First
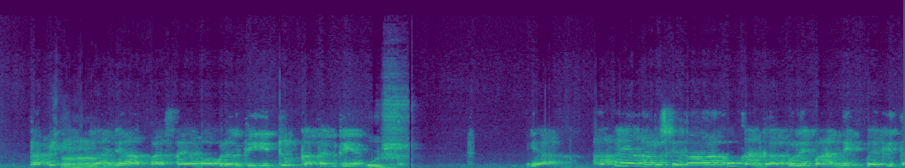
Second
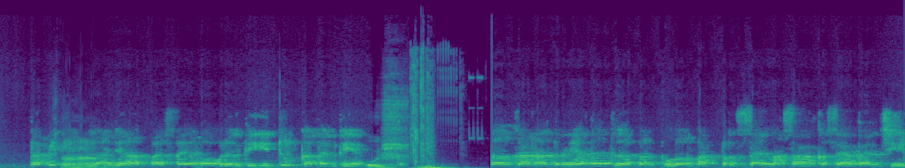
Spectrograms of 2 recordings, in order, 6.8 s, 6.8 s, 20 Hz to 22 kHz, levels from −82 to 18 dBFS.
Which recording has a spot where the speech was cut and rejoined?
second; 1 cut; at 3.5 s

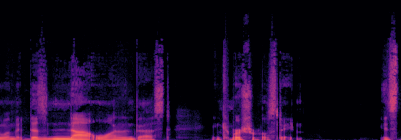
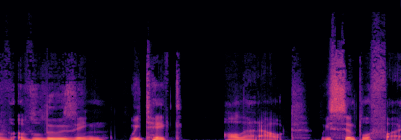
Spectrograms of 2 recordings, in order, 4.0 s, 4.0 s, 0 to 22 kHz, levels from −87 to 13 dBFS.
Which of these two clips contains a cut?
second; 2 cuts; at 1.1 s, 3.0 s

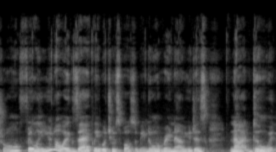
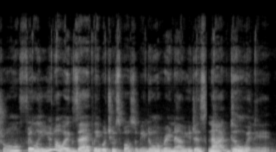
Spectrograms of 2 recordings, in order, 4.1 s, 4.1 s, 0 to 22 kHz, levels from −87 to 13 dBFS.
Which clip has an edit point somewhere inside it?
second; 1 cut; at 3.1 s

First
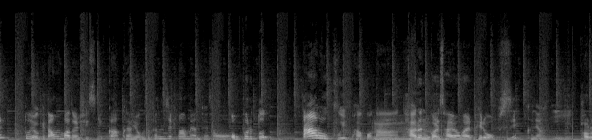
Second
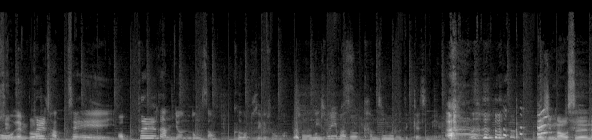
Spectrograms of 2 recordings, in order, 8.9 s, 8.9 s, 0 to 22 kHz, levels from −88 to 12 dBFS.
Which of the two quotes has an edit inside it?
second; 2 cuts; at 4.3 s, 7.8 s

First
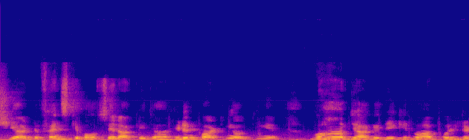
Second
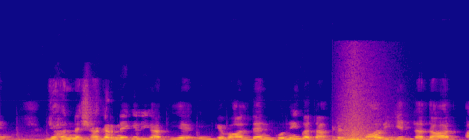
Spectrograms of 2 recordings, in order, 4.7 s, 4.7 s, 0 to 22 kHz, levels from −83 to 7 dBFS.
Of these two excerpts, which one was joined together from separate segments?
second; 1 cut; at 3.5 s

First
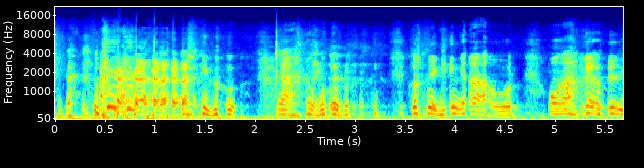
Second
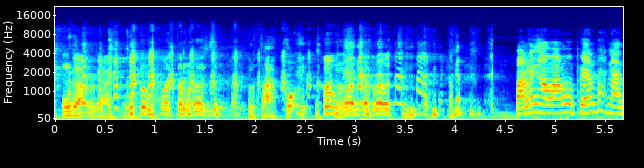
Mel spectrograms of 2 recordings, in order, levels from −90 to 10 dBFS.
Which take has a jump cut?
second; 1 cut; at 4.3 s

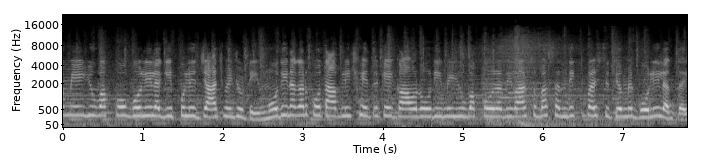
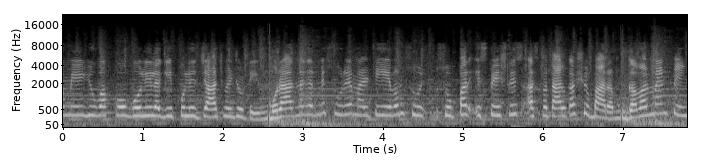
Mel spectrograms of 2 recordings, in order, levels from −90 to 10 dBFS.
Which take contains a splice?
second; 2 cuts; at 2.5 s, 6.9 s

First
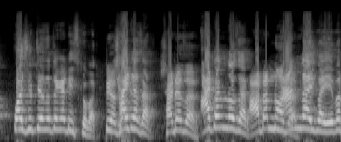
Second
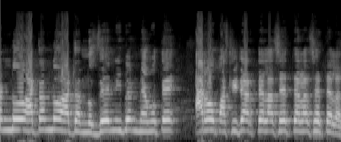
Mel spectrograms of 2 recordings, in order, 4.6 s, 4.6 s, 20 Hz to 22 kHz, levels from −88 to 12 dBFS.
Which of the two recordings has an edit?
first; 1 cut; at 1.4 s

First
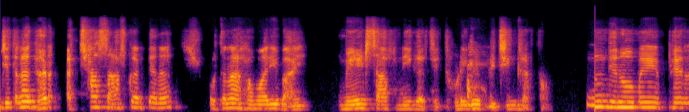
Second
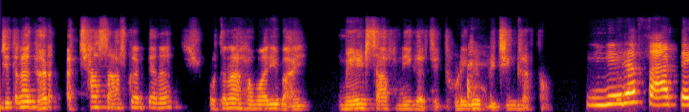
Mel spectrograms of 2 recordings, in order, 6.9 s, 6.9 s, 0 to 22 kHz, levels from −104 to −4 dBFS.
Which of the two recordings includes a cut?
first; 1 cut; at 5.9 s

